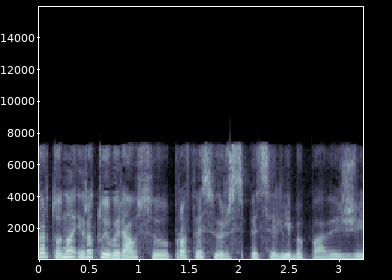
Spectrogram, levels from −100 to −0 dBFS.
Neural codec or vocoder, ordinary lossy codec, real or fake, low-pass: none; AAC, 64 kbps; real; 7.2 kHz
